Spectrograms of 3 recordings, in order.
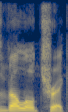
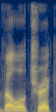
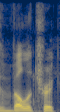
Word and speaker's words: Velotric: a very nice bike now how do you pronounce Velo trick it's not Velo trick it's velotrick if you say it quickly individually you can call it Velo trick but they tell me if valatrick is typically how it's said there's a couple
